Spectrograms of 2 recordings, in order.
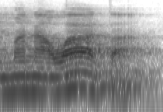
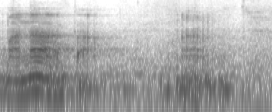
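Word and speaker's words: مناة: manata ya manata ya ini bukan bacanya manawata manata kemudian kata yang lain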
